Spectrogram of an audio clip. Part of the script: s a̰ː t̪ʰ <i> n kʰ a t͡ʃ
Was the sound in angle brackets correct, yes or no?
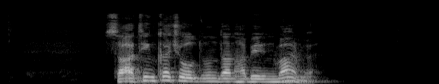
yes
